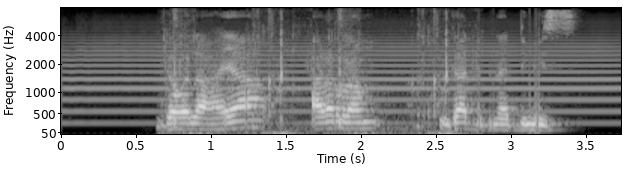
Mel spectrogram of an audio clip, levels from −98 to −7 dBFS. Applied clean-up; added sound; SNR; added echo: none; Walk, footsteps + Trumpet; 10 dB; none.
